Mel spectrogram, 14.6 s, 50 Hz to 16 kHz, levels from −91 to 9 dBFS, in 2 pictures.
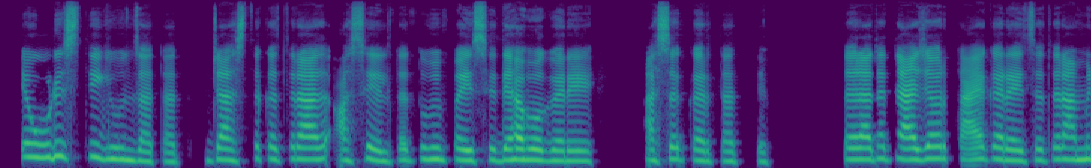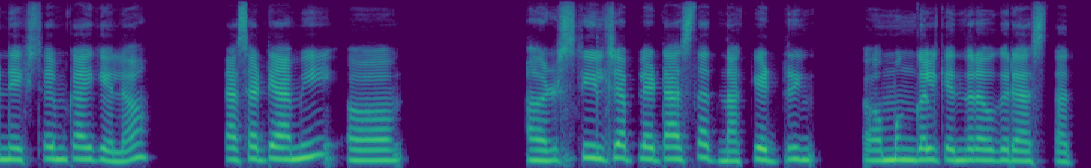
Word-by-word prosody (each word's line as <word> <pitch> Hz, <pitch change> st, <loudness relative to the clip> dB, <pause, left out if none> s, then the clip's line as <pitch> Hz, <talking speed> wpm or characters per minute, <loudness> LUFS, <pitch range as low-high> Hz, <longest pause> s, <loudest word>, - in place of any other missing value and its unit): तेवढीच 290 Hz, -1 st, +1 dB
ती 290 Hz, -, 0 dB
घेऊन 245 Hz, -2 st, +1 dB
जातात. 200 Hz, -2 st, -4 dB, 0.2 s
जास्त 230 Hz, 0 st, -1 dB
कचरा 245 Hz, +1 st, +1 dB
अ 245 Hz, -, +1 dB
असेल 215 Hz, -2 st, -2 dB
तर -, -, -2 dB
तुम्ही 245 Hz, 0 st, 0 dB
पैसे 225 Hz, 0 st, +2 dB
द्या 235 Hz, +1 st, +5 dB
वगैरे 215 Hz, -2 st, +1 dB, 0.4 s
असं 225 Hz, +4 st, +1 dB
करतात 205 Hz, -2 st, -3 dB
ते. 195 Hz, -, -8 dB, 0.5 s
तर 245 Hz, 0 st, +2 dB
आता 245 Hz, +1 st, +3 dB
त्याच्यावर 255 Hz, +1 st, +4 dB
काय -, -, +1 dB
करायचं? 230 Hz, -3 st, 0 dB
तर 245 Hz, -, -2 dB
आम्ही 245 Hz, 0 st, +2 dB
नेक्स्ट 235 Hz, -1 st, 0 dB
टाईम 250 Hz, -1 st, 0 dB
काय 250 Hz, -1 st, +2 dB
केलं, 235 Hz, +3 st, -1 dB, 0.5 s
त्यासाठी 245 Hz, +1 st, +1 dB
आम्ही 260 Hz, +6 st, +3 dB
अ, 225 Hz, -, -1 dB, 1.1 s
अ, 225 Hz, -1 st, +2 dB
स्टीलच्या 275 Hz, +2 st, +1 dB
प्लेटा 255 Hz, -1 st, +2 dB
असतात 275 Hz, +3 st, 0 dB
ना 210 Hz, 0 st, 0 dB
केटरिंग 235 Hz, 0 st, +1 dB, 0.3 s
अ, 220 Hz, -, -2 dB
मंगल 235 Hz, +1 st, +3 dB
केंद्र 230 Hz, 0 st, +2 dB
वगैरे 225 Hz, 0 st, 0 dB
असतात. 205 Hz, -1 st, -2 dB
235 Hz, 170 wpm, -23 LUFS, 220-250 Hz, 1.1 s, द्या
